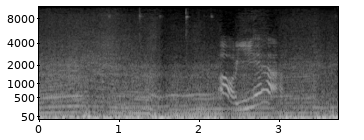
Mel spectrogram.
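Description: A BMW 325is E30 engine revs hard while driving, its pitch climbing and dropping in sweeps over a steady road drone. People talk and react excitedly over the engine.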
